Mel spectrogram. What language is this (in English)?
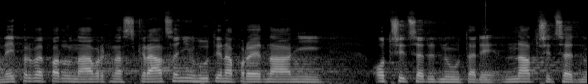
Czech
